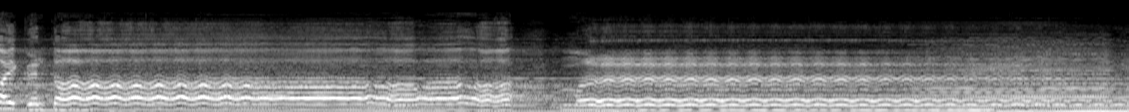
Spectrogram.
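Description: Romanian folk music: a melody of long held notes with a wide vibrato over a steady bass accompaniment, the bass changing note about six seconds in and again near the end.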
